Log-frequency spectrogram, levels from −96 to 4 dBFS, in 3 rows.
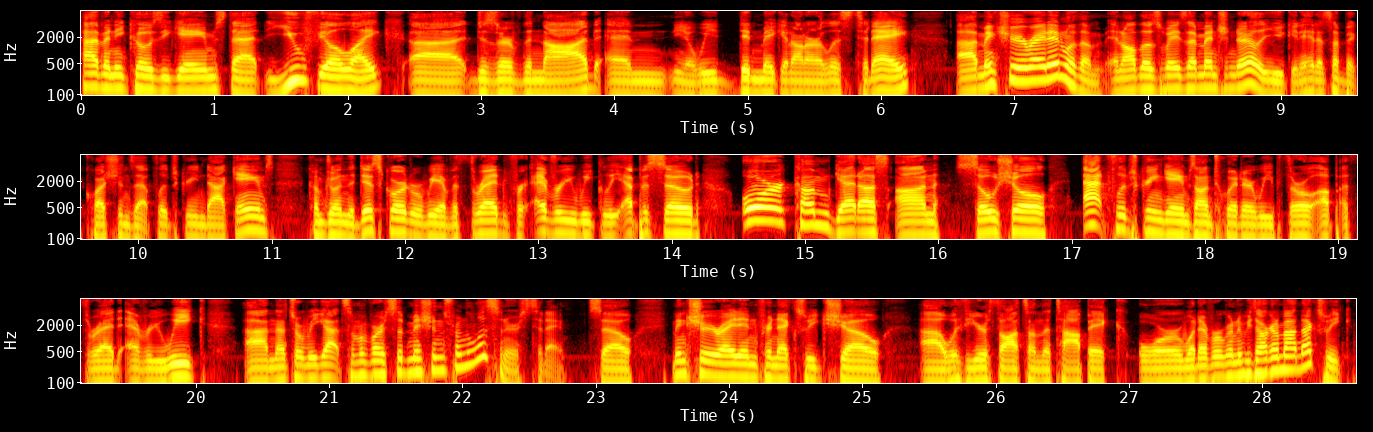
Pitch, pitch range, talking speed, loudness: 120 Hz, 105-140 Hz, 250 wpm, -19 LUFS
